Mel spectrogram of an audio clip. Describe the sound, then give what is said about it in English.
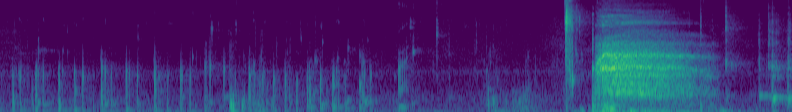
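Wet mouth sounds of someone sipping and swallowing water, small clicks and gulps, ending in a louder breathy gasp after the drink. No talking. “I'm so fucking high, I've been sitting here holding this water in my hand because I've been wanting to take a drink, and I fucking will not stop talking.”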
